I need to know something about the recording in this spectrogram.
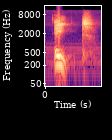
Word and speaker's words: eight: Eight. A. T. A. T. Eight. E is silent.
